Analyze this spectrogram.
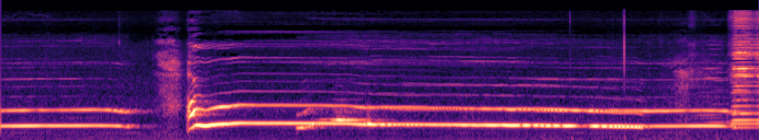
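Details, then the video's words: A pet dog howls along while its owner sings to music: long, steady, drawn-out tonal notes held for several seconds with rich overtones, one brief break near the start, and musical accompaniment underneath. "Singing and Howling with Pixie."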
